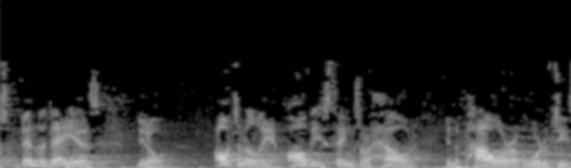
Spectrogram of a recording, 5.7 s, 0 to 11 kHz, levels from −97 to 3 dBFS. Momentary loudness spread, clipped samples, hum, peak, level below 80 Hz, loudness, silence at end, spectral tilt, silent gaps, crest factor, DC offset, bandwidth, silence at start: 11 LU; under 0.1%; none; -4 dBFS; -34 dBFS; -22 LUFS; 0 s; -7.5 dB/octave; none; 18 dB; under 0.1%; 7.4 kHz; 0 s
